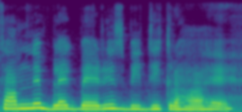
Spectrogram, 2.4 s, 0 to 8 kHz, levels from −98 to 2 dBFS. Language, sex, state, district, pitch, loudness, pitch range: Hindi, female, Arunachal Pradesh, Lower Dibang Valley, 250 Hz, -12 LUFS, 235-275 Hz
